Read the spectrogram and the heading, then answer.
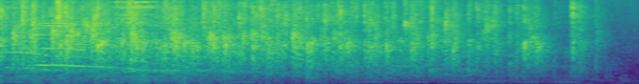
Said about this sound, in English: So please, one applause for my help.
